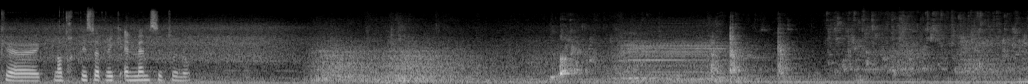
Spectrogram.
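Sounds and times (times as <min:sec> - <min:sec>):
speech: 0:00.0 - 0:02.3
constant low mechanical hum: 0:00.0 - 0:10.2
freshly pressed high-strength sake flowing during brewing: 0:05.5 - 0:06.2, 0:08.2 - 0:10.2.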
